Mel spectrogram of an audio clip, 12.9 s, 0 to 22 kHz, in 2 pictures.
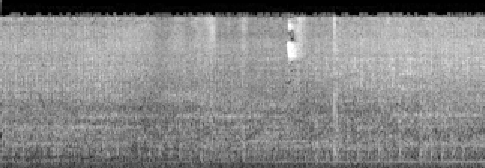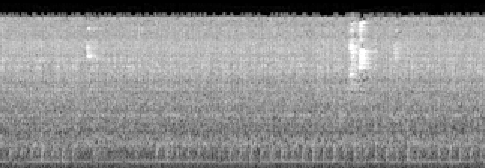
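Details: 2017 Ford Ka at idle: steady hum with faint irregular tapping and a few sharp ticks on top. Abnormal engine noise, source unclear.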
